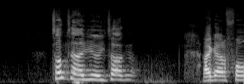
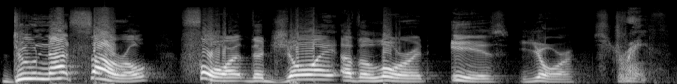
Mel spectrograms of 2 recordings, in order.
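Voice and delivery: preaching at full force; 9 dB louder, much slower than usual. Acted. Preacher proclaiming the verse to the church, slow and booming. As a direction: drag out every word of the promise. Climax of the scripture reading.

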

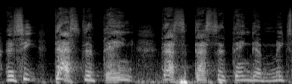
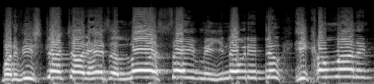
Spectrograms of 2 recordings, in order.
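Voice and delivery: higher, louder preaching; full-force preaching; 7 semitones higher, 9 dB louder than usual. Acted. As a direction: drive it home to the church.

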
